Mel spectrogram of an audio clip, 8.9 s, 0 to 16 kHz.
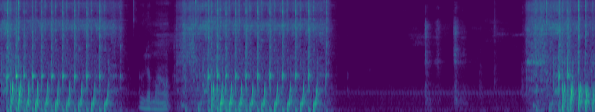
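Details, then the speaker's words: Honda Vario 125 fuel-injected scooter, after reseating the suspected loose or corroded spark plug cap (new plug): the engine catches and runs with quick, slightly uneven pulses and a few blips, then shuts off. It now starts normally. "Oke, sekarang sudah bisa hidup."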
